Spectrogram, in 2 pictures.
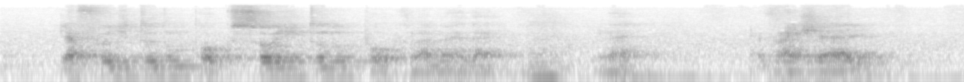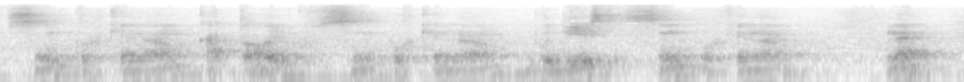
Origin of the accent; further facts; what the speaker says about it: Brazil; accent: paulista; o meu sotaque é mais próximo do pessoal paulista mesmo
